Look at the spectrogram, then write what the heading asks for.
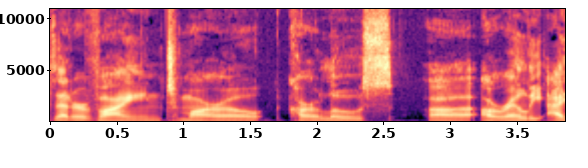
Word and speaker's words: Aurelie: I was like, but it's because it's spelled Aurelie. So I was like, how do you say that? And he's like, Aureli. I was like, Rue. I was like, the R-E is like Rue?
